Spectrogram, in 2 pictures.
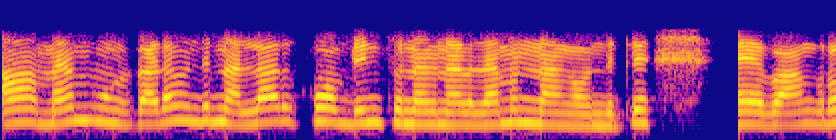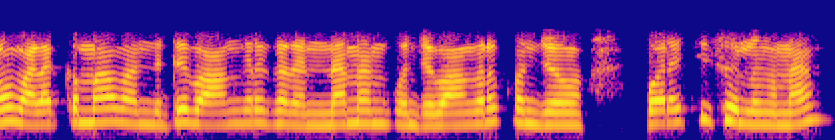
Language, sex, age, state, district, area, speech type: Tamil, female, 18-30, Tamil Nadu, Mayiladuthurai, urban, conversation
